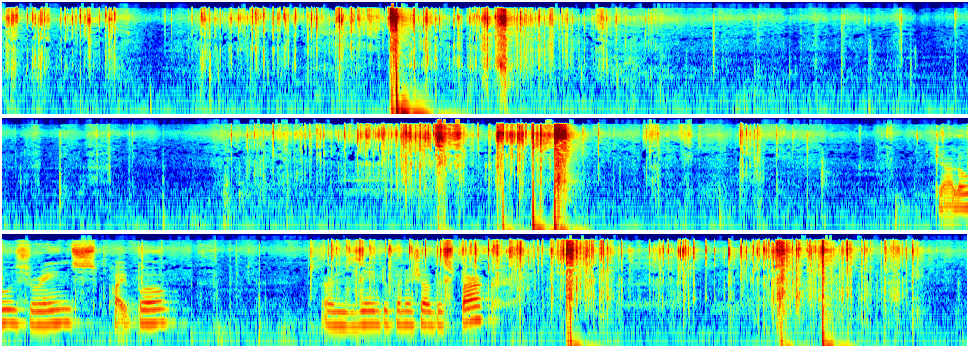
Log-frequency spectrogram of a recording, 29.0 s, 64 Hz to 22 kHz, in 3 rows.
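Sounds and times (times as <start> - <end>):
foil packets tearing and crinkling: 0.0 - 1.2, 1.8 - 6.2, 12.0 - 16.2, 17.0 - 17.4, 22.4 - 28.6.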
